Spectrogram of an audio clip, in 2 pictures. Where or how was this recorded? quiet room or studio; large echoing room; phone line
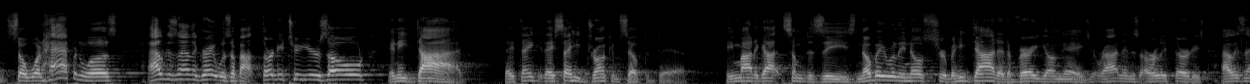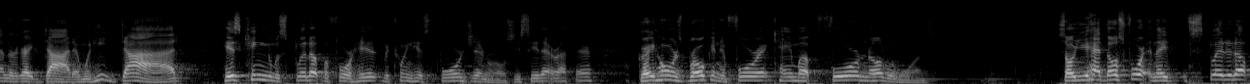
large echoing room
